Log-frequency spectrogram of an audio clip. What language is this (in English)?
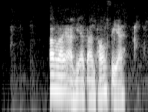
Thai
